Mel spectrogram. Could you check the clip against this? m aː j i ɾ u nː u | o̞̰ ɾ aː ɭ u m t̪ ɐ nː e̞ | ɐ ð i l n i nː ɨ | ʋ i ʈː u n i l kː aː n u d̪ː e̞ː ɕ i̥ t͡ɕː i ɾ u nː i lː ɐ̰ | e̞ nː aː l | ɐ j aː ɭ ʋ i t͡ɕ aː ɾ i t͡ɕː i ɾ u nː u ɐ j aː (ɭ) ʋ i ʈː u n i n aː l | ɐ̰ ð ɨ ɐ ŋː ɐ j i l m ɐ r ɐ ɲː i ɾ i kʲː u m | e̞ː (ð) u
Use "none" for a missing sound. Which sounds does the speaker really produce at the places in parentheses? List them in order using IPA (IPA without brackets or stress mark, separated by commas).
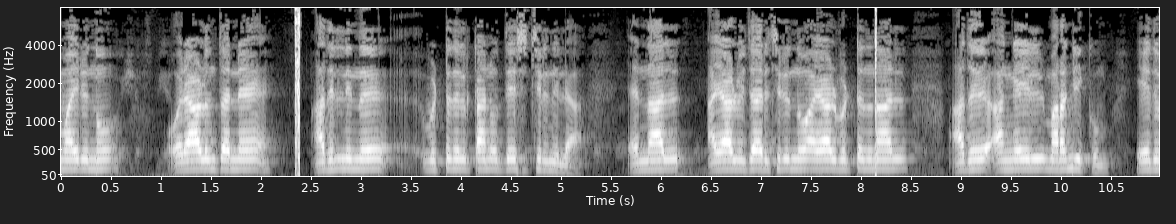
ɭ, ð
